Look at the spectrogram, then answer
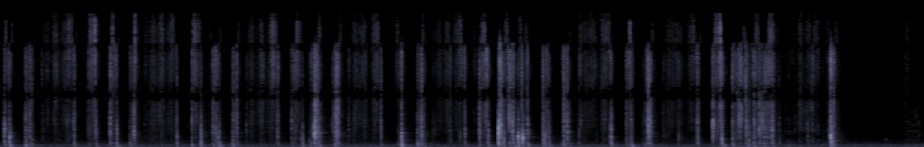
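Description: Oracle cards being shuffled by hand at close range, a long run of quick papery riffles and sharp card snaps in uneven bursts, ending in a brief quiet.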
